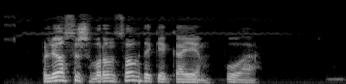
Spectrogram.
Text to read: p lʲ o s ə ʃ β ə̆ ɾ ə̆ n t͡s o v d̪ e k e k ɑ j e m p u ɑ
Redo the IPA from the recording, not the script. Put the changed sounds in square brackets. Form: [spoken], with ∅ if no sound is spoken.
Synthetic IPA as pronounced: p lʲ o s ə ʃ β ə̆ ɾ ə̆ n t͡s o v d̪ e k e k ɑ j e m p u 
